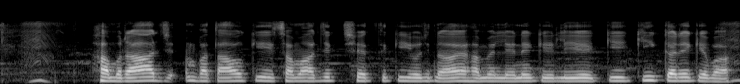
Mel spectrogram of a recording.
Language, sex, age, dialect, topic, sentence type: Magahi, male, 18-24, Southern, banking, question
